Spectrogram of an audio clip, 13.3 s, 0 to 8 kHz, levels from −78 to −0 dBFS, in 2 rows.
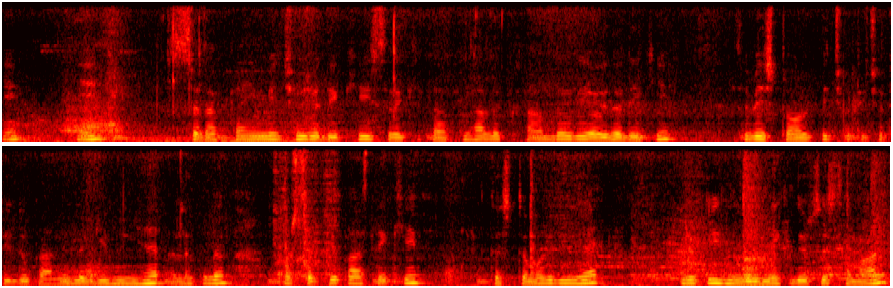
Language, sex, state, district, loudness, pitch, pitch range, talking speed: Hindi, female, Bihar, Purnia, -34 LUFS, 175 Hz, 165-185 Hz, 155 wpm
